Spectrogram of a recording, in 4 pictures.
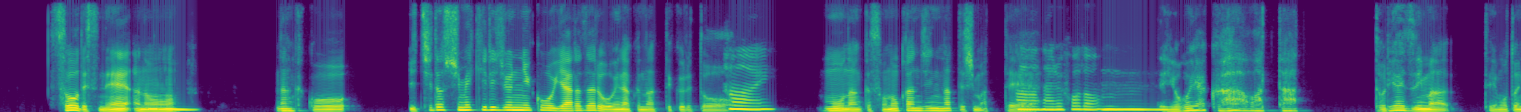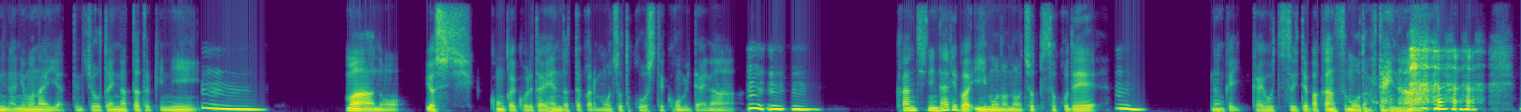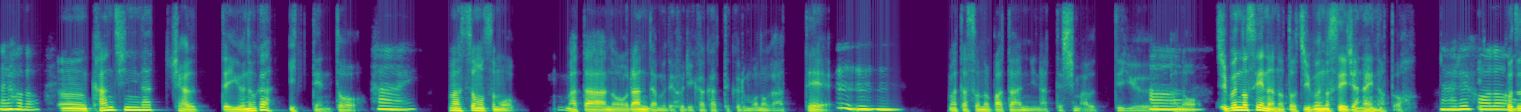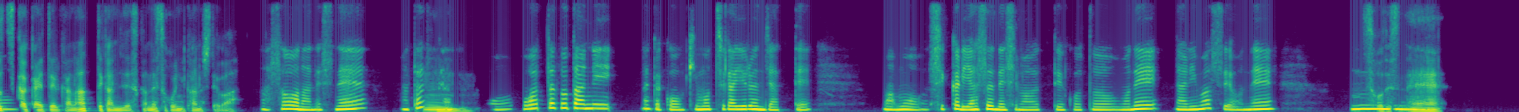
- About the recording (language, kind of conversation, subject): Japanese, advice, 複数のプロジェクトを抱えていて、どれにも集中できないのですが、どうすればいいですか？
- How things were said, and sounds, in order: laughing while speaking: "バカンスモードみたいな"; chuckle; laughing while speaking: "自分のせいなのと、自分のせいじゃないのと"; tapping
